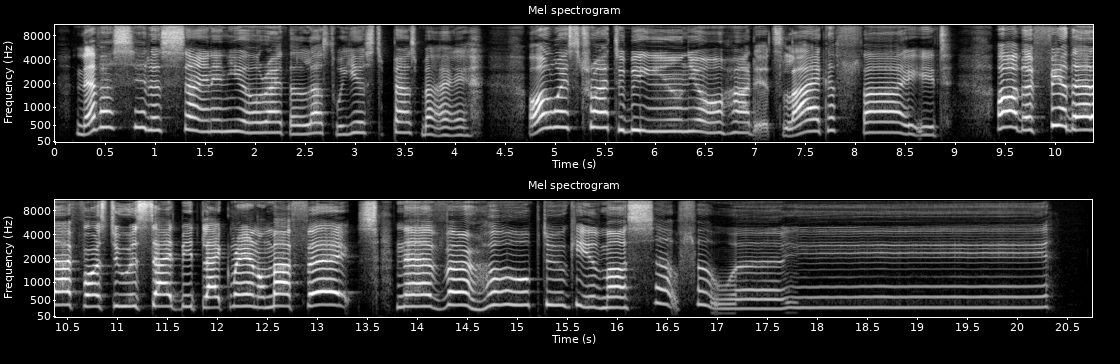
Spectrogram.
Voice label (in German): se electronics se2000, mikrofon test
